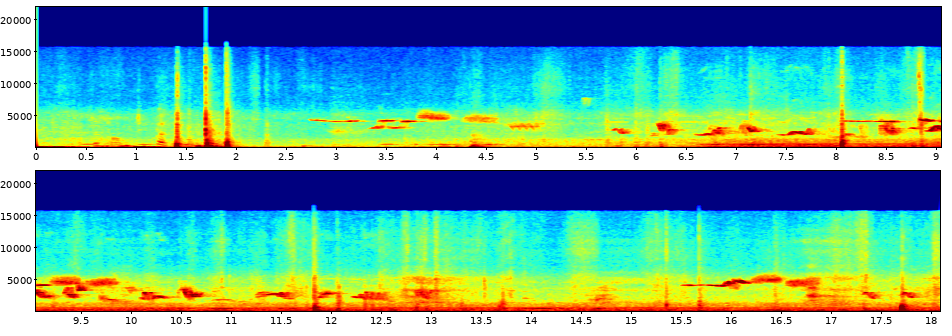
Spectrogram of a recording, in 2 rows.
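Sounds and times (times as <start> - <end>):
faint steady hum: 0.0 - 18.0
thumps on foam mats: 1.4 - 2.4, 17.7 - 18.0
songbird chirping: 2.7 - 13.2, 15.4 - 18.0.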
